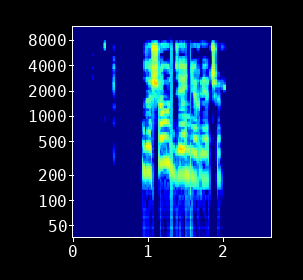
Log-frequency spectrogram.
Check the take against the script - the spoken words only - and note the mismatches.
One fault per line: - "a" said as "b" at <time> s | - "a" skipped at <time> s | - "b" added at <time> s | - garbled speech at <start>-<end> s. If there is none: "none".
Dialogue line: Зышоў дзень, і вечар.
none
